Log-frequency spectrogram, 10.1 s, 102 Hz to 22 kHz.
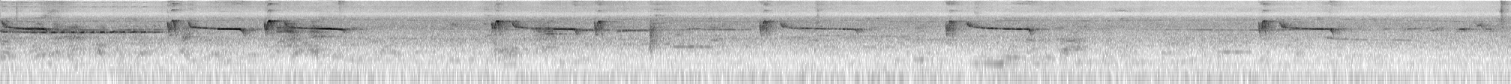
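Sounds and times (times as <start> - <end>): songbird call: 0.0 - 2.5, 3.2 - 7.1, 7.9 - 10.0.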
